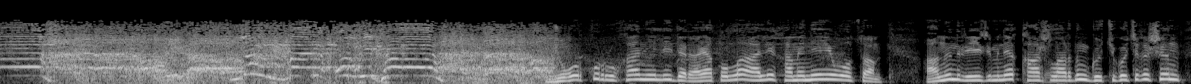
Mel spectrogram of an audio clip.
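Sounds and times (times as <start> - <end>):
constant crowd noise: 0.0 - 8.0
crowd shouting slogans at a state-organised rally: 0.4 - 5.7
speech: 5.7 - 11.8.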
